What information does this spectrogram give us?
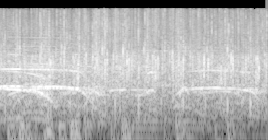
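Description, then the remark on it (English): A live studio audience at a radio broadcast on the Tulane University campus in New Orleans applauds steadily, dense overlapping clapping that stays loud throughout, with a few sliding whistles and cheers rising above the crowd. “Thank you so much for that round of applause.”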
